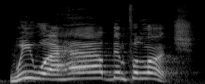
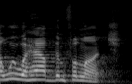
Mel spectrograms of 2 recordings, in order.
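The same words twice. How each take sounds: First: "We will have them for lunch" drawn out, pitched up; slow, emphatic. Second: Said in the usual way. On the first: Acted. Preacher repeating Caleb's bold words to the church, "We will have them for lunch" slow and emphatic.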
